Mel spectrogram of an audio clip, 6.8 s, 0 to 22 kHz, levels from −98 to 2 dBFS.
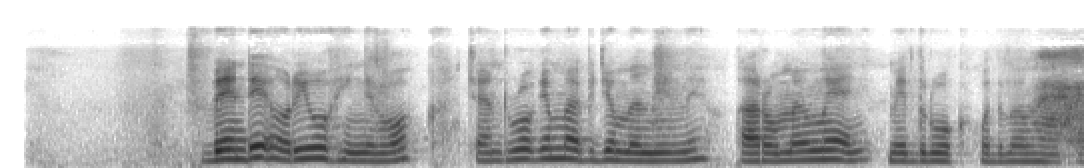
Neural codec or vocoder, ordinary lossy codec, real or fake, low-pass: codec, 24 kHz, 0.9 kbps, WavTokenizer, medium speech release version 2; MP3, 96 kbps; fake; 10.8 kHz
